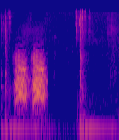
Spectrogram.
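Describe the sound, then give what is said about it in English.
A dog lets out two quick, loud barks back to back, followed by a short pause and a sharp knock or thump over a low steady hum. “And now that I'm an adult, the more I hear that guy, I'm becoming more and more of a dog guy once again.”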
